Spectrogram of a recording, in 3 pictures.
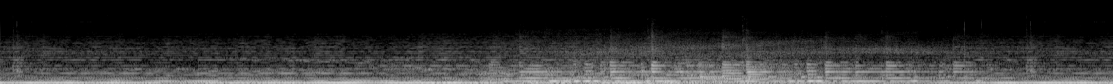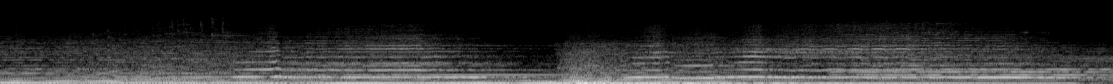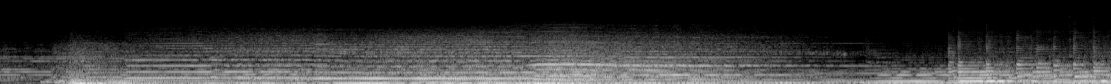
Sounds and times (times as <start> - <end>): Background music: 0.0 - 33.3.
